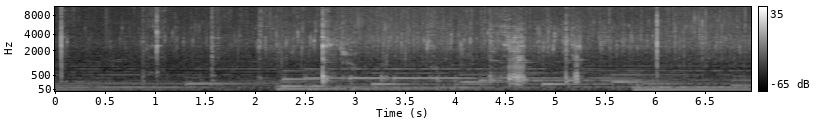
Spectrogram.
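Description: Green chillies, ginger, garlic and shallots sizzling in hot oil in an uruli, with a handful of sharp clicks and scrapes from a spoon stirring them. Soft background music with long held low notes runs underneath.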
